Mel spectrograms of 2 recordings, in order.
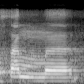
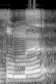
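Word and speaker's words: ثَمَّ: Au hahunaka, au hunalika, au hanna, au hinna, au samma. Bukan summa, sama bacanya, ingat.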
